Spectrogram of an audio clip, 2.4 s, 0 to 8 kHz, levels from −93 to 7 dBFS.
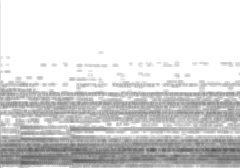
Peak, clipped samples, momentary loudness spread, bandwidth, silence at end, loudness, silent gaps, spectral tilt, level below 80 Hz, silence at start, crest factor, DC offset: -24 dBFS; under 0.1%; 4 LU; 5.2 kHz; 0 s; -36 LUFS; none; -2.5 dB/octave; -88 dBFS; 0 s; 12 dB; under 0.1%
